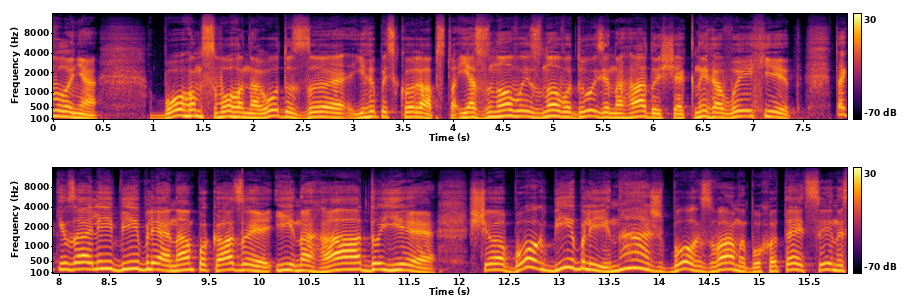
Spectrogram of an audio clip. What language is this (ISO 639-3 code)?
ukr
